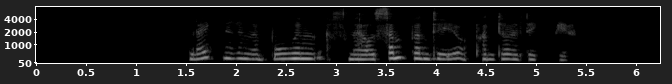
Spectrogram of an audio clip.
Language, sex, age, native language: Icelandic, female, 20-29, German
